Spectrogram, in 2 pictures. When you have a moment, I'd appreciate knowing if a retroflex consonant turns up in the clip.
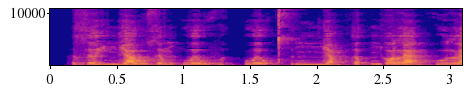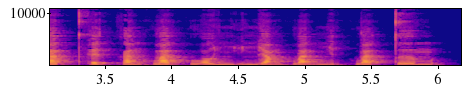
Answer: no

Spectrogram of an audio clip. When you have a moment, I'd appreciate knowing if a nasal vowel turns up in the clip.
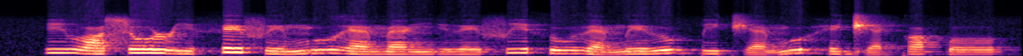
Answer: no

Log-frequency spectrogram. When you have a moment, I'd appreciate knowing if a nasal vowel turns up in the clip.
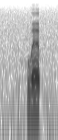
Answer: no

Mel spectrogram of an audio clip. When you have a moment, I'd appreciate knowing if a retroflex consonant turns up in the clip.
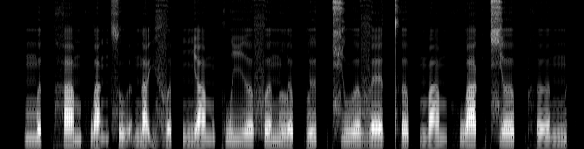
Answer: no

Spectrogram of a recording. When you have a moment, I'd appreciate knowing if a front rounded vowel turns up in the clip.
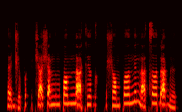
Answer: yes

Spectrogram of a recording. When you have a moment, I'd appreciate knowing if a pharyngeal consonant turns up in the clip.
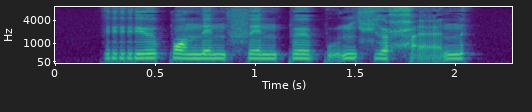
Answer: yes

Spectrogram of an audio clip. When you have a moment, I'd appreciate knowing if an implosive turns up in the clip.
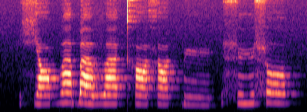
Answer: yes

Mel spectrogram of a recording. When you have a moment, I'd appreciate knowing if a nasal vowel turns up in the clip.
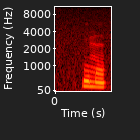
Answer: yes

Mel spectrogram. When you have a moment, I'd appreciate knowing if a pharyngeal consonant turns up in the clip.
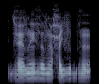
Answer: yes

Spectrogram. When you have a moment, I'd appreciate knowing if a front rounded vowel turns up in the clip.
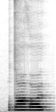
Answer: yes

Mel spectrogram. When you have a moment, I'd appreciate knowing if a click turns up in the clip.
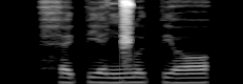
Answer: yes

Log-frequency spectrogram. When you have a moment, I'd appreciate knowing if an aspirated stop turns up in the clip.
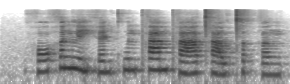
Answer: yes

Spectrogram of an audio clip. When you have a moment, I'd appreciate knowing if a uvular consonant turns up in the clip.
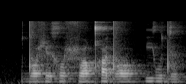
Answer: yes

